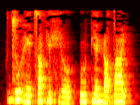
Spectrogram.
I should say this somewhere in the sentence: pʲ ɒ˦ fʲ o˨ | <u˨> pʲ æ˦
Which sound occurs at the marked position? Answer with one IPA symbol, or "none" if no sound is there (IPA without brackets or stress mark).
u˨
